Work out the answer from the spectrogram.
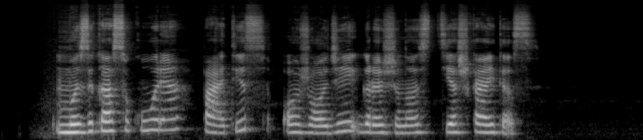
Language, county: Lithuanian, Kaunas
